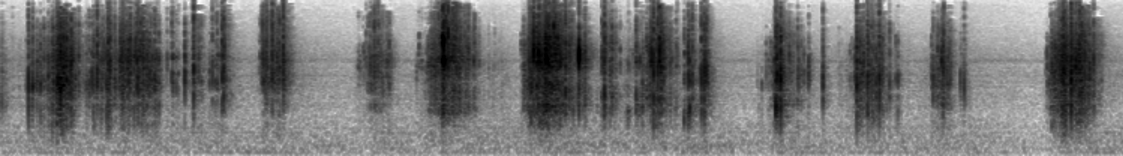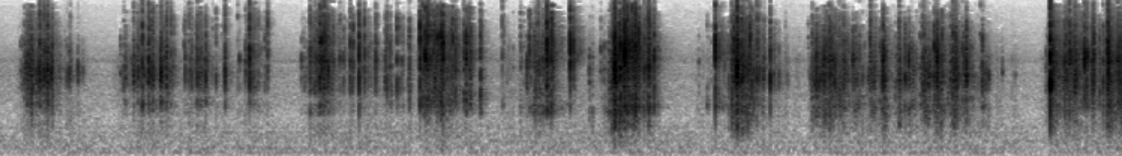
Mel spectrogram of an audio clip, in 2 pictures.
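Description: A hand with red nails shakes a white, hollow plastic Advil bottle holding pills. The tablets rattle in quick, bright bursts separated by short silences, with almost no low end.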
